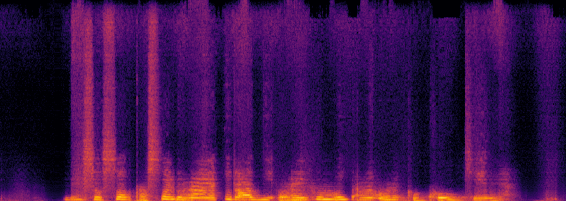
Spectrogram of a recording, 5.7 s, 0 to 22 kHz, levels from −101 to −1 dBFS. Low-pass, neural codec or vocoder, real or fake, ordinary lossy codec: none; codec, 44.1 kHz, 0.9 kbps, DAC; fake; none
